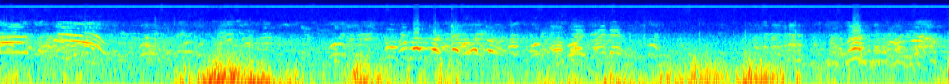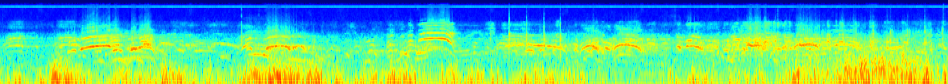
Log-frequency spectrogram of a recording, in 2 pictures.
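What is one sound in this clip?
Players call out to one another far off across an open field.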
